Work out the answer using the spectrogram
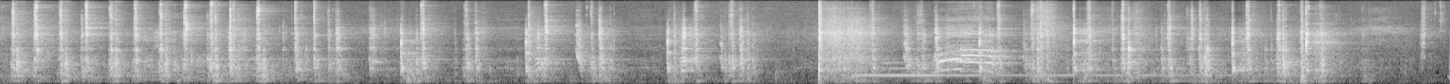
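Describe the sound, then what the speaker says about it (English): A press forces wheel studs out of a wheel adapter, giving close, loud metallic clicks, creaks and sharp cracks as each stud breaks free, with a sustained groaning tone midway and scattered mechanical clatter. "I'm going to start applying some pressure on the press, and it's going to push each one of the studs out."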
